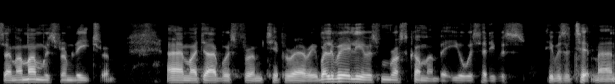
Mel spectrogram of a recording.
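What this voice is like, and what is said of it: London accent. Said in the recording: “you can hear from my voice that I was born in London”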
